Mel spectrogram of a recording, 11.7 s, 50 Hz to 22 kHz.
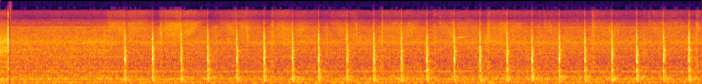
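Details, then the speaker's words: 1974 Buick Apollo running: regular sharp thumps about twice a second keeping time with the wiper sweep; the windshield wipers are noisy. "Hear the noise those wipers are making? Add that to the list."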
